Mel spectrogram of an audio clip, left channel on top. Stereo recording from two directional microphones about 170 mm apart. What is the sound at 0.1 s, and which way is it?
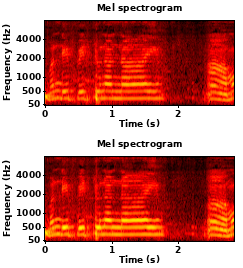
Speech, 40° right (ahead or behind).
